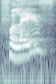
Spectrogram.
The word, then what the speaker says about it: Falaise: F-A-L-A-I-S-E. – Falaise. – Falaise. – Falaise. Falaise. – Falaise. – Since it has the E on the end, you should pronounce the S, so it should be really? – Falaise, probably.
